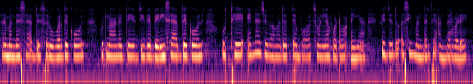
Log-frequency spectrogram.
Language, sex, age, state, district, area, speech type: Punjabi, female, 18-30, Punjab, Jalandhar, urban, spontaneous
